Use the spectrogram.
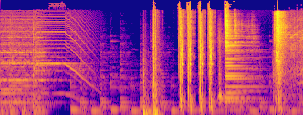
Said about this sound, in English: Now, evil Mr. Lintball, we've talked about this. Please do not put a baseball in the blender. I like the way a baseball in a blender sounds. Can I do it again?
